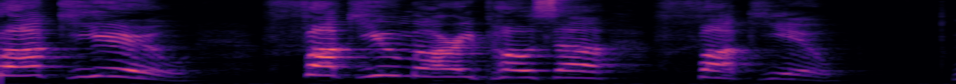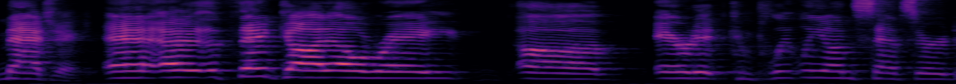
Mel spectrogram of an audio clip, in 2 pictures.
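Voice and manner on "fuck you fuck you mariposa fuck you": slow, loud, bellowed and drawn-out yell. Retelling a locked-in submission moment yelled into the microphone: imitating someone yelling. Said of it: "she just yells into the microphone".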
